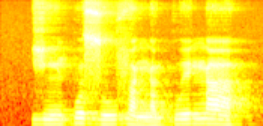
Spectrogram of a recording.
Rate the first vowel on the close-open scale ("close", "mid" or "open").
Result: close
